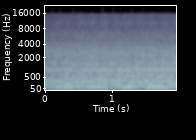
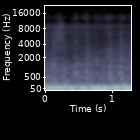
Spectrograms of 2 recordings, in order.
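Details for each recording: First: Nissan 300ZX petrol V6 idling smoothly with a steady even hum and no hiccup after misfire repair work; water temperature a little high; fuel filter still to be changed. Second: Nissan 300ZX at idle: deep, lumpy idle with uneven pulse and repeated dips as one cylinder drops out, a persistent dead misfire.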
